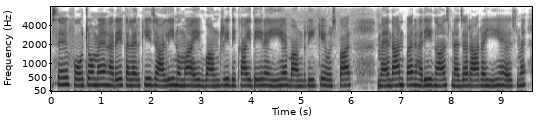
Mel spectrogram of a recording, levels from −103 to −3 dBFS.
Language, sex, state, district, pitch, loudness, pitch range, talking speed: Hindi, female, Maharashtra, Solapur, 215 Hz, -19 LUFS, 205-225 Hz, 180 wpm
